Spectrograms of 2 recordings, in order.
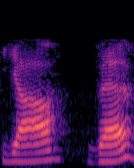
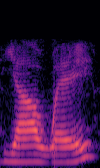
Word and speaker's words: Yahweh: It's usually spelled Yahweh, Yahweh, Yahweh. I think that's about as good as we can do. The first syllable is definitely an A vowel, Yah.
